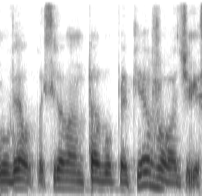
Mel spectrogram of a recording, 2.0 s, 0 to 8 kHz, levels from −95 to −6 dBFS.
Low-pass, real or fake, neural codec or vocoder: 7.2 kHz; fake; codec, 44.1 kHz, 2.6 kbps, SNAC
